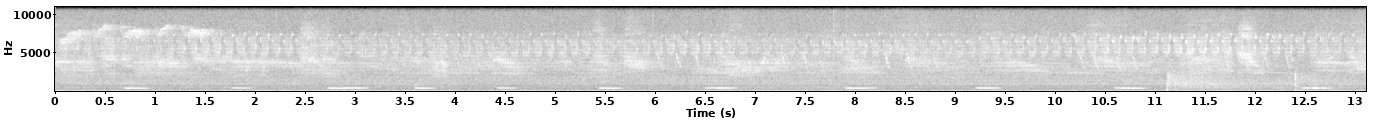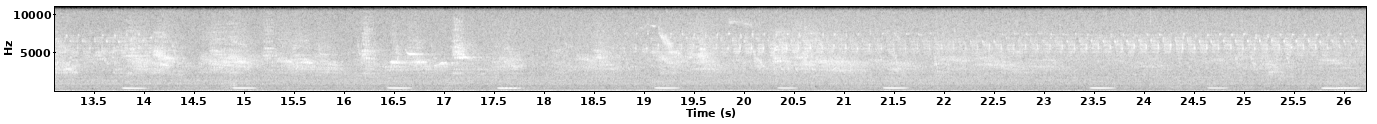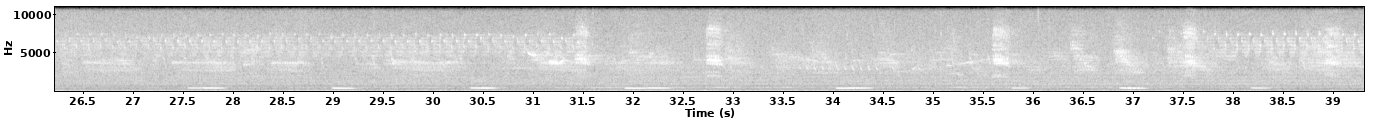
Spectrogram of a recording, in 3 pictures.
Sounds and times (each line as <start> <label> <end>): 9.2 fire-bellied toads (Bombina bombina) 15.4
11.1 shooting from nearby 14.4
11.2 surrounding traffic drone 24.2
